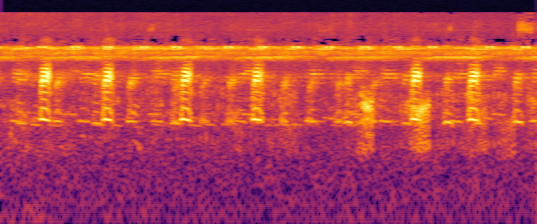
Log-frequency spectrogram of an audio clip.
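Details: Backwater frogs calling in chorus, with sharp, raspy croaks spaced about every half second and a few lower, softer notes between them, set against a constant high-pitched insect hum.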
